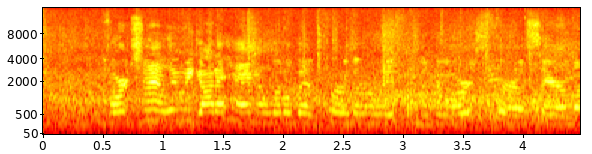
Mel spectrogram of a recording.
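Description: Road traffic passing as a steady rushing noise, with people's voices talking over it from about half a second in.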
